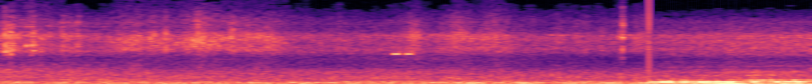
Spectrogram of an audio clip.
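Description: City road traffic: a steady low rumble of passing vehicles. Near the end, a single engine's note comes up and rises slightly as a vehicle pulls away.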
